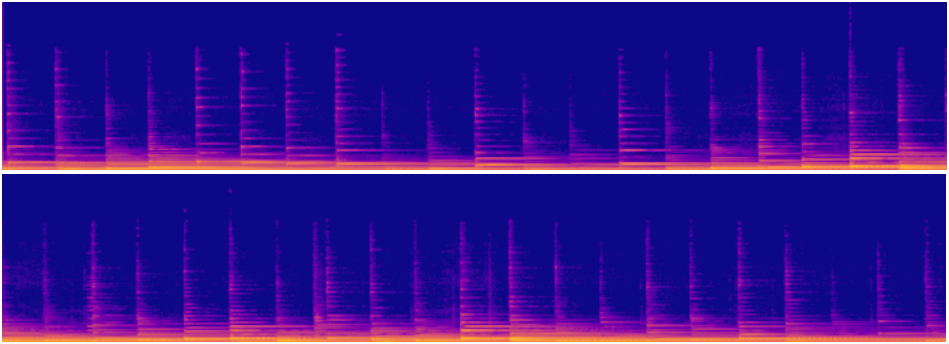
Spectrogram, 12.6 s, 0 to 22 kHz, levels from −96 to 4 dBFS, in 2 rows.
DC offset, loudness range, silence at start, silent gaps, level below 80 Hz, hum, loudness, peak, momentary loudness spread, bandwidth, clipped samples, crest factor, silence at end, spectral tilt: under 0.1%; 8 LU; 0 s; none; -70 dBFS; none; -22 LUFS; -6 dBFS; 13 LU; 8 kHz; under 0.1%; 16 dB; 0 s; -9.5 dB/octave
